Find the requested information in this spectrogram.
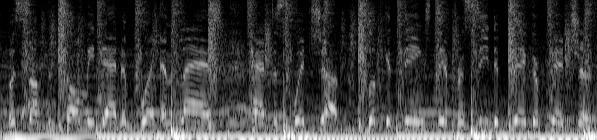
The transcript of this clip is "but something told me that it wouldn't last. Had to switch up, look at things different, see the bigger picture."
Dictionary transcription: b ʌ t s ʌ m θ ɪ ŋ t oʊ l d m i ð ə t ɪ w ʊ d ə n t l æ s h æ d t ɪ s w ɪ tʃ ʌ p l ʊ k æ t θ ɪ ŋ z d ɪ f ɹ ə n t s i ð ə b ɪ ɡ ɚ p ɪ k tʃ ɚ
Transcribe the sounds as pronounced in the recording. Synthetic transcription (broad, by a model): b ʌ t s ʌ m θ ɪ ŋ t oʊ l d m i ð ə t ɪ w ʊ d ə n l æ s h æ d t ɪ s w ɪ tʃ ʌ p l ʊ k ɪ t θ ɪ ŋ z d ɪ f ɹ ə n t s i ð ə b ɪ ɡ ɚ p ɪ k tʃ ɚ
